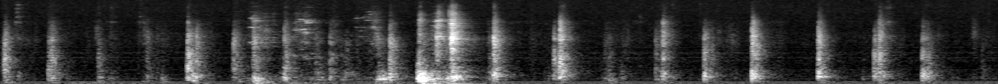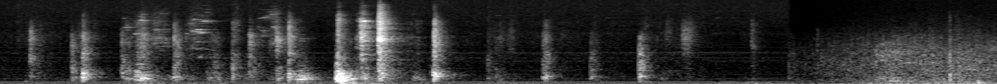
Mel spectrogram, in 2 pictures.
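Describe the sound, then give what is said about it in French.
An apartment door opens and later closes with two heavier thuds as a woman leaves the apartment, amid a steady series of sharp, evenly spaced clacks like footsteps, ending in a soft rush of background noise. “Alors vite elle prend la carte et sort de l'appartement.”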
